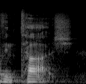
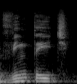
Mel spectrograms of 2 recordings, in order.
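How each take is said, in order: First: It is said with a French pronunciation. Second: It is said with an English pronunciation. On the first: This is how French speakers say it. "O francês fala vintage" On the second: This is the word's original pronunciation. "Talvez o mais correto, dentro da língua natural da palavra"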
